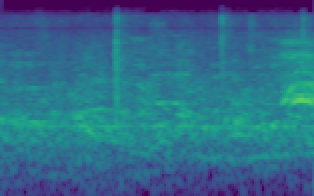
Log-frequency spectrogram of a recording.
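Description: Spectators chattering in the stands, with several voices overlapping, and a single sharp click about a second in.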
